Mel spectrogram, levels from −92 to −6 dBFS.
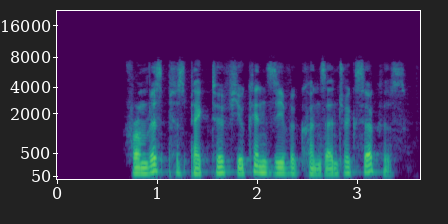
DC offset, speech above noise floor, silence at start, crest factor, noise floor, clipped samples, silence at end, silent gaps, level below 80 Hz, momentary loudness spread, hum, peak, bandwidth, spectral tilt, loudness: under 0.1%; over 57 dB; 0.7 s; 22 dB; under -90 dBFS; under 0.1%; 0.15 s; none; -62 dBFS; 6 LU; none; -12 dBFS; 7.8 kHz; -6 dB/octave; -33 LUFS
